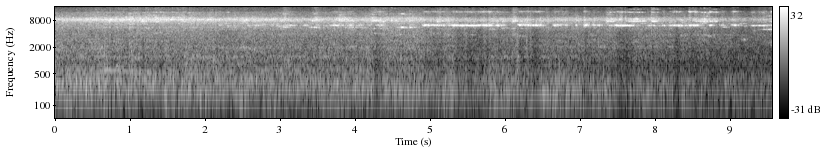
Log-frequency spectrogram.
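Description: Passenger coaches of a commuter train rolling past close by: a steady rush and rumble of wheels on the rails. From about halfway through, a thin high squeal comes and goes.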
